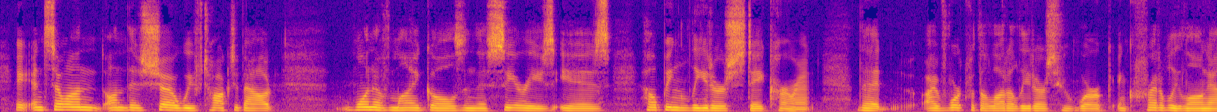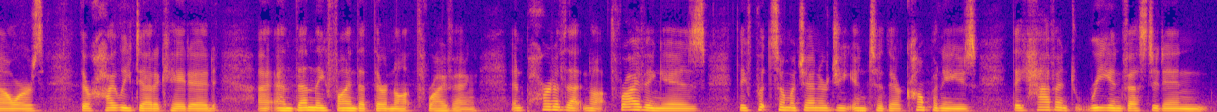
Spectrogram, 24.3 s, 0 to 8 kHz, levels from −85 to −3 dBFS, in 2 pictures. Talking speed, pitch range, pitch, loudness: 160 wpm, 145-170 Hz, 155 Hz, -17 LUFS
